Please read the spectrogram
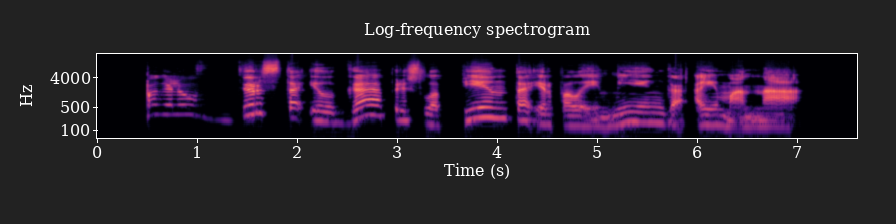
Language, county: Lithuanian, Klaipėda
